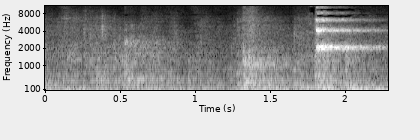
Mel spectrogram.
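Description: Basketball play on a hardwood gym floor: a thud about two-thirds of the way in, then a short, high-pitched sneaker squeak near the end, echoing in the large hall.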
